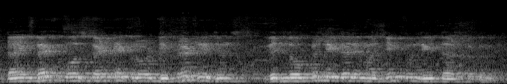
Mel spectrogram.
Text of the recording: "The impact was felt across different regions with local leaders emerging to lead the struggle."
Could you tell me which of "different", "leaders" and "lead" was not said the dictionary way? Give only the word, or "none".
leaders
